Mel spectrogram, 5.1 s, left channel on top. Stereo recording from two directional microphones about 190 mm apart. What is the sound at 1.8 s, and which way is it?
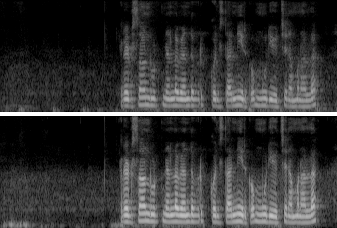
Speech, 30° right (ahead or behind).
